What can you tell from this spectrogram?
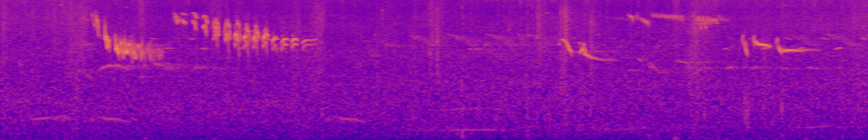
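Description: Small songbirds over quiet rural ambience: a sharp downward whistle about a second in, then a quick trill of notes falling in pitch, and a few short high chirps later on.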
